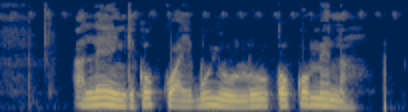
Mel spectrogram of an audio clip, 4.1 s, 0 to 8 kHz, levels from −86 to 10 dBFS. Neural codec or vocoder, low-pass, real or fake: none; 7.2 kHz; real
